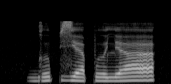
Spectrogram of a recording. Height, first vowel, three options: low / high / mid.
high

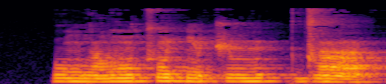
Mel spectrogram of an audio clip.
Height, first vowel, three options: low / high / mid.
high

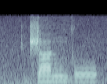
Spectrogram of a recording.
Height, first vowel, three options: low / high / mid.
low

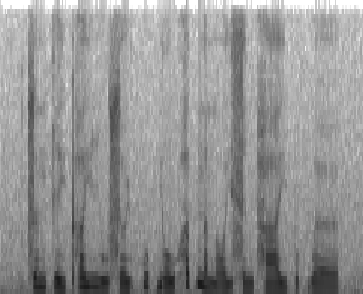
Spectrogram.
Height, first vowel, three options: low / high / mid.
mid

